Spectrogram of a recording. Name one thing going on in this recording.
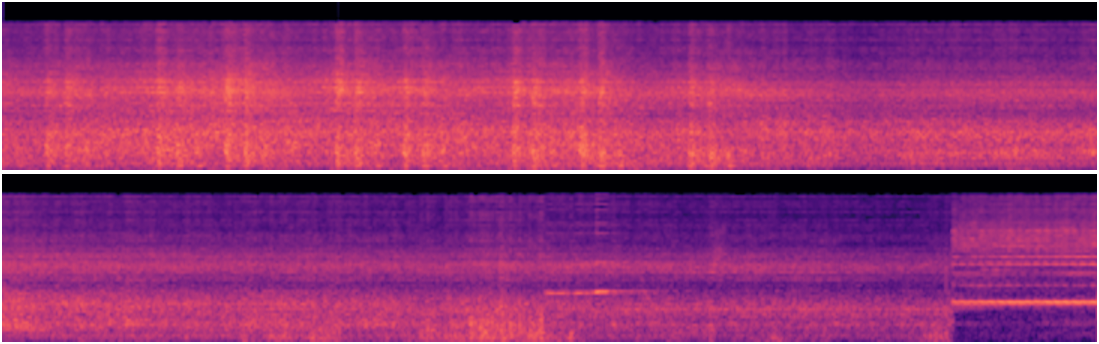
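A train rolls past close by, its wheels clattering on the rails and slowly fading into the distance.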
